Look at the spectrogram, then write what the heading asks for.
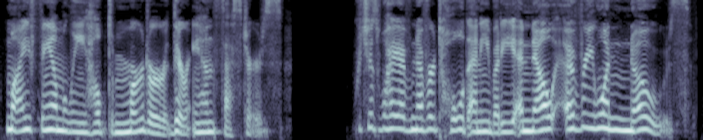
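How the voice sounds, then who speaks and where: An actress voicing an earnest, guarded young museum worker in a video game, speaking emphatically and protectively. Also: female voice, fairly high pitch, normal speed, no room sound, clean studio sound, lightly acted. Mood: confessional, upset.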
